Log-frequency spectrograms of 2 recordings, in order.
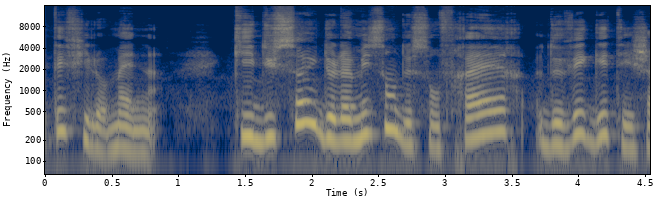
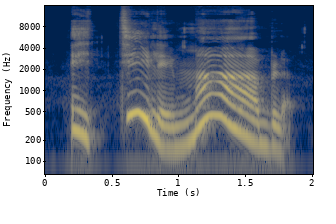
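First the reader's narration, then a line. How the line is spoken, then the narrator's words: Cheerful. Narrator (French): reprit gaiement Philomène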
